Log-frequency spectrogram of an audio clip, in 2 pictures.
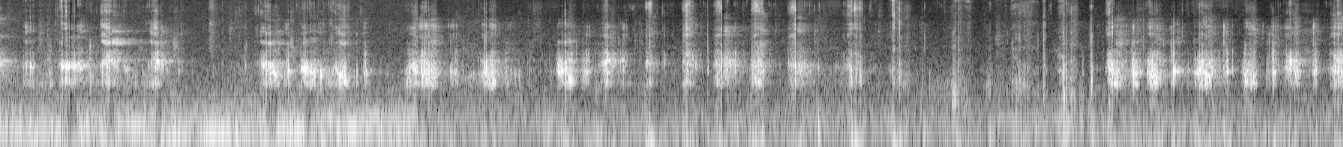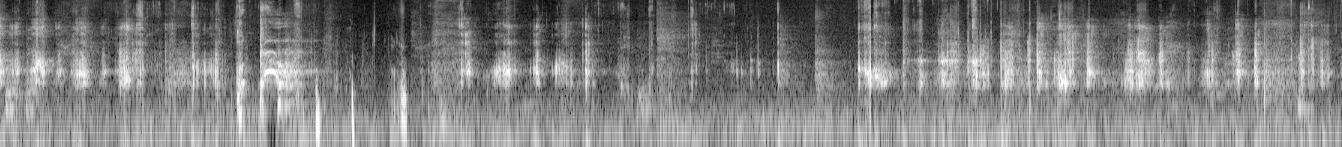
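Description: Loud chewing and crunching of food, amplified through a handheld megaphone held to the mouth, in quick runs of crunches with a quieter spell past the middle.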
